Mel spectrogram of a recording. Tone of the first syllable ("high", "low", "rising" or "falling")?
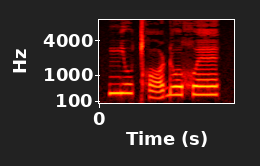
high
